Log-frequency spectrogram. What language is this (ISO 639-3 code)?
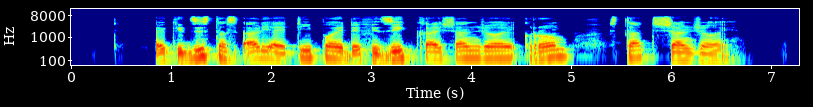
epo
